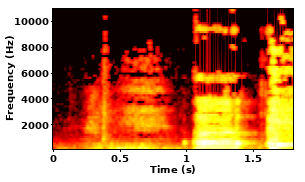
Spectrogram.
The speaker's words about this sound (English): excuse me. It's been 3+ weeks. I still can't get rid of this damn cough.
